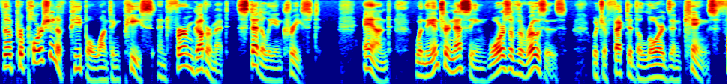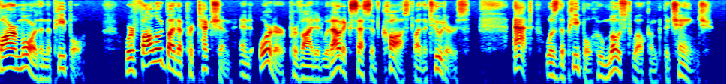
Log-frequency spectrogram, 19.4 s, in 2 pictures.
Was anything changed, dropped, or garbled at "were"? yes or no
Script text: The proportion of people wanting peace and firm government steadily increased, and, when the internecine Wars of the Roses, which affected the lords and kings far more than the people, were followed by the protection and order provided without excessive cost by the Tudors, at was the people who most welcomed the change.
no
